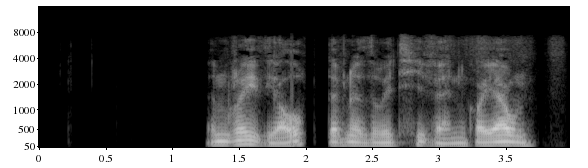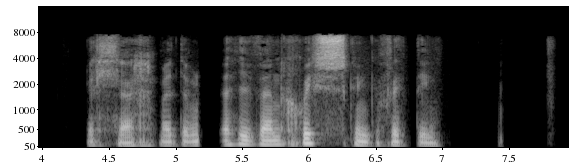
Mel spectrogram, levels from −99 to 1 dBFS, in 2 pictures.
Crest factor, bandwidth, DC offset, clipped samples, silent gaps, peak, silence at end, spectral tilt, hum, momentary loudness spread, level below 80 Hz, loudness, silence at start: 20 dB; 8 kHz; under 0.1%; under 0.1%; 2.07-2.17 s, 3.97-4.11 s, 4.23-4.33 s, 5.19-5.33 s; -8 dBFS; 0.95 s; -4 dB/octave; none; 13 LU; -46 dBFS; -27 LUFS; 1.25 s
